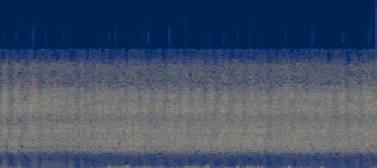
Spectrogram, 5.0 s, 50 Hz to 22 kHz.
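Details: Aburazemi, the large brown cicada, recorded at Animal Land Nakayama on 10 August 2025, gives a steady harsh hissing drone concentrated high up, unbroken for the whole stretch, with soft low thumps beneath.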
